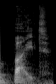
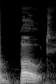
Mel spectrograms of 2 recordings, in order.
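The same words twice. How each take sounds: First: "boat" said as "bite"; Australian-style boat, pronounced "bite"; O turned to I. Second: Said in the usual way. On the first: Shown as a demonstration. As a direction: swap the O for a long I, "bite". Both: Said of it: "hard O is a hard I".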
